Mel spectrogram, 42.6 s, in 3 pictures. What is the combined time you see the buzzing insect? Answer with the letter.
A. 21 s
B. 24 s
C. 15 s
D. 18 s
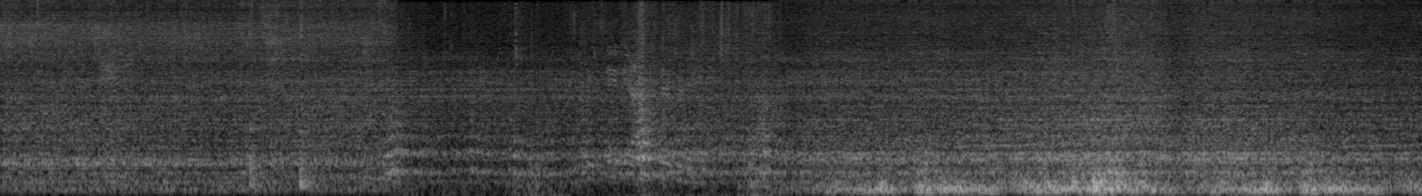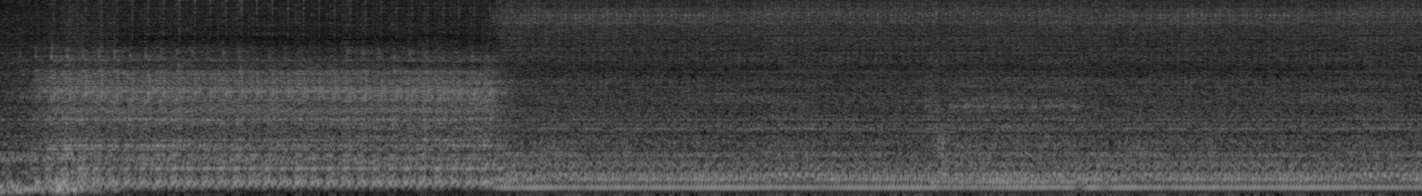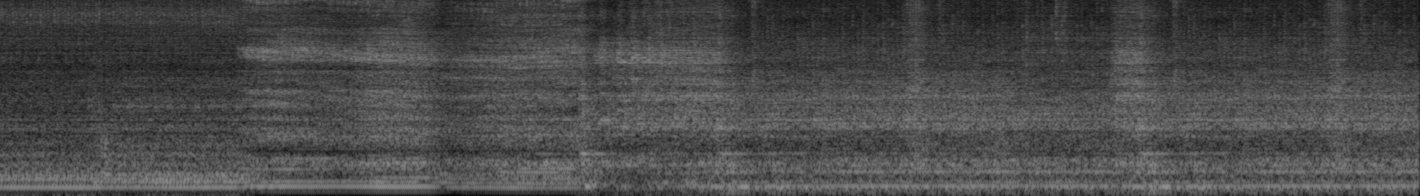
C.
